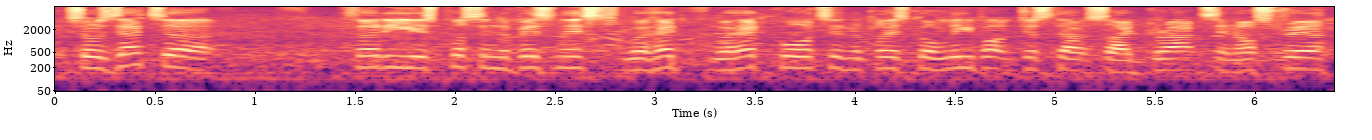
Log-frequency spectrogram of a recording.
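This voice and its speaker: High-pitched and fairly quick, a man speaks in a monotone, flat intonation at very even loudness. Audible room echo and noticeable background noise surround him. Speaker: company executive. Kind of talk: interview. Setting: trade show booth.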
